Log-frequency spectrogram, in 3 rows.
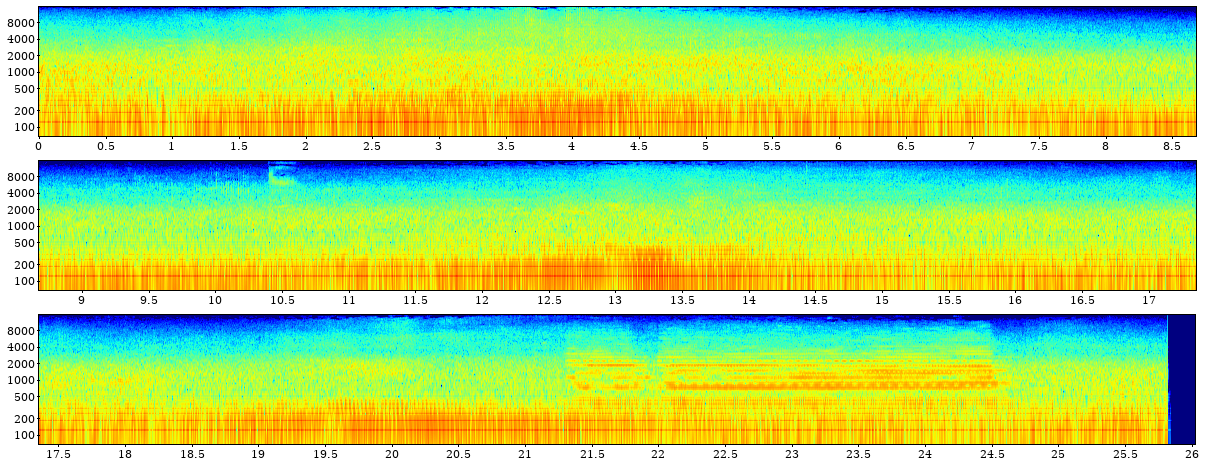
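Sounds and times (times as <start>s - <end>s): diesel locomotive rumbling: 0.0s - 19.2s, 20.5s - 25.8s
locomotive horn blast: 21.2s - 24.9s.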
